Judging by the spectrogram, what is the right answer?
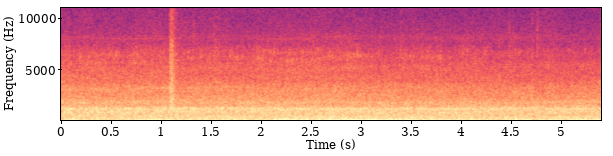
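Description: Steady low mechanical hum with a constant low drone under it, like engine or machinery noise. A faint click comes about a second in.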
